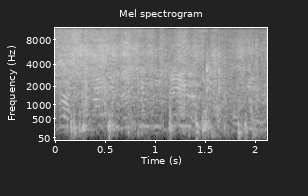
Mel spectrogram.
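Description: Ice hockey players calling out to each other across an outdoor rink, over the steady scrape of skates and several sharp clacks of sticks and puck on the ice.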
